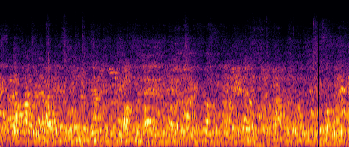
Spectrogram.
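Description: Game controller buttons click and clatter rapidly.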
